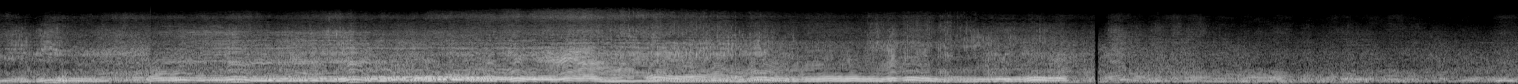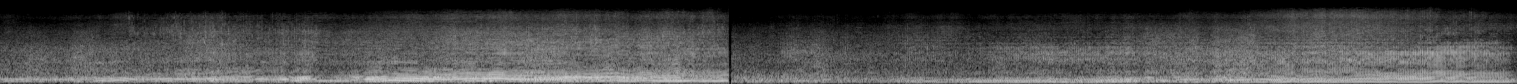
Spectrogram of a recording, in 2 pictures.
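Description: Enduro motorcycle engines revving hard, pitch rising and falling over and over as the riders accelerate and shift gears through the turns of a dirt course. The sound cuts abruptly twice, about a third and two-thirds of the way through, as one bike's pass gives way to the next.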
